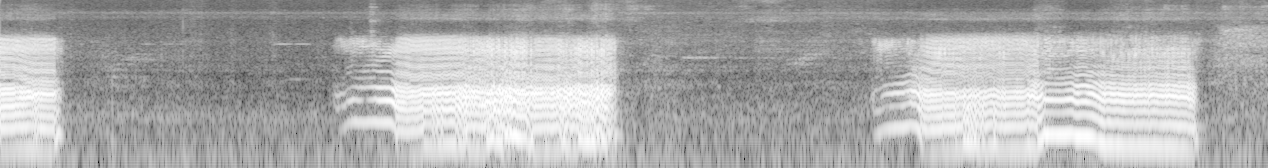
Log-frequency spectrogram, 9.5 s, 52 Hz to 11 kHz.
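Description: Slow, rumbling snores drawn out over about two seconds each, roughly 15 a minute, with quiet pauses between; a snoring cat.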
